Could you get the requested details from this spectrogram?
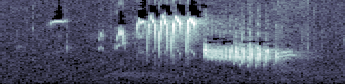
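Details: Flock of red-eyed Asian glossy starlings at backyard papaya plants: scattered faint high pips lead into a rapid run of buzzy, squeaky chirps, about four each second, trailing off after a second and a half.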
